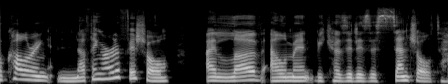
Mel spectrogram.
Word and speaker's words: LMNT: Element, spelled L-M-N-T, but pronounced Element, is an incredible electrolyte drink mix that comes in cute little packets that you can bring with you everywhere.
